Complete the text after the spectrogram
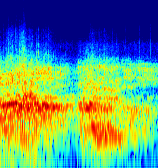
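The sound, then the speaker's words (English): A lion roars in a long, loud, rough growl that swells twice, briefly easing in between, with no other sound. “As the lion says...”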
